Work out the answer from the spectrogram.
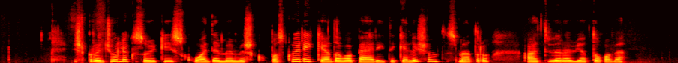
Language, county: Lithuanian, Klaipėda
